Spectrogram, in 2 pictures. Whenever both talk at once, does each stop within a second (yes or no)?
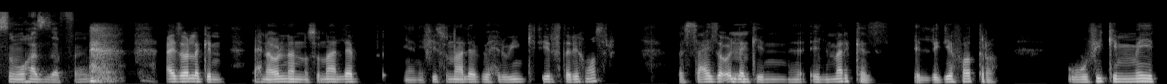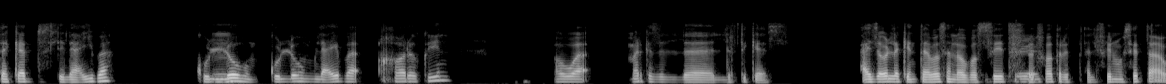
yes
